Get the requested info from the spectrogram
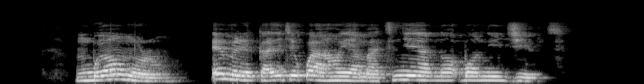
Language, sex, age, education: Igbo, female, 30-45, tertiary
